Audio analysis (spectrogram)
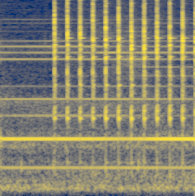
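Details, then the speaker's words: Engine-off active test from a scan tool on the engine control module, microphone close to injector number one behind the engine: crisp, even clicking about eight times a second, normal injector operation. "Och då har vi ju spridarna precis här bakom. Om vi då ska testa spridare nummer ett här."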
